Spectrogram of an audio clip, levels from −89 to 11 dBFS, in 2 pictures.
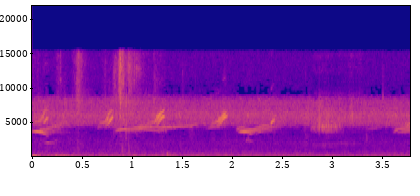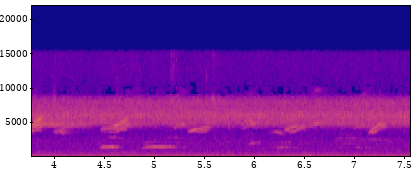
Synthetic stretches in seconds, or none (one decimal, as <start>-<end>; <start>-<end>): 2.8-3.3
